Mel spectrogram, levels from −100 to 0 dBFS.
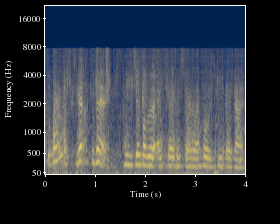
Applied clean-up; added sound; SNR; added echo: neural separator model SepFormer DNS4.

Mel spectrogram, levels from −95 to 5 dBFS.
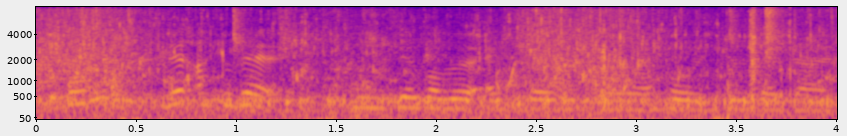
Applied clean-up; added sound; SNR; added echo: none; Gurgling; -3 dB; none.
